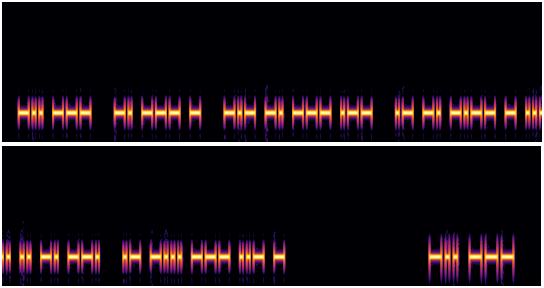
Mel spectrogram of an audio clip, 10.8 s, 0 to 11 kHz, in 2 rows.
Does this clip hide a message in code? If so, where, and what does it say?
Yes: Morse code from 0.2 to 10.5 s, heard as a keyed tone, about 40 wpm, 700 Hz. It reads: DO NOT KNOW ANYTHING ABOUT DO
